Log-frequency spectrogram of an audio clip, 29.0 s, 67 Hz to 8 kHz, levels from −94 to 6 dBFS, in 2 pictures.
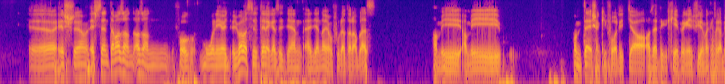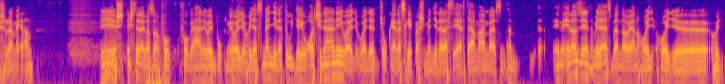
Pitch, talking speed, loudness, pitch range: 90 Hz, 145 wpm, -16 LUFS, 80-100 Hz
